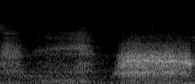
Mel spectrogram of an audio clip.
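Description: Heavy effortful breathing during a workout exercise: two strained, wheezy breaths, a softer exhale then a longer, harsher rasping one, close and alone with no talking.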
